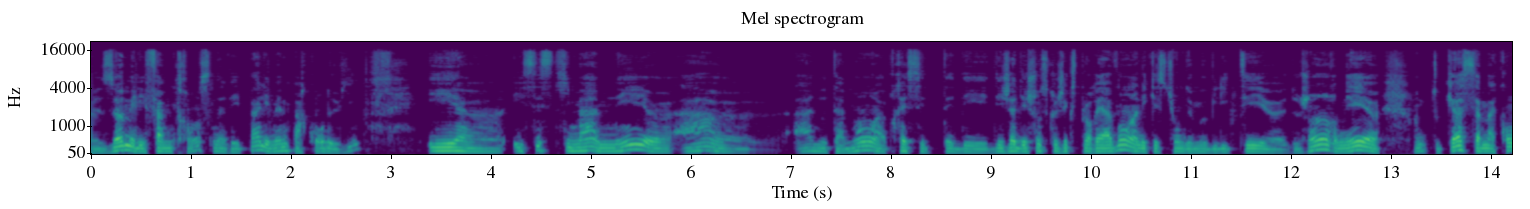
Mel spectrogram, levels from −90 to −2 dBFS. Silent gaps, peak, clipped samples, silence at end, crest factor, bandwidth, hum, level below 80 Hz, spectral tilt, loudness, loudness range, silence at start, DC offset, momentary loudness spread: none; -16 dBFS; under 0.1%; 0 s; 20 dB; 16.5 kHz; none; -70 dBFS; -6.5 dB/octave; -35 LUFS; 4 LU; 0 s; under 0.1%; 13 LU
